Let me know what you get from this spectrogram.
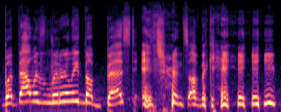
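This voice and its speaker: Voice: medium pitch, takes it slowly. A game streamer giving casual live commentary, reactive and joking, with some swearing. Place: game stream, game music behind.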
